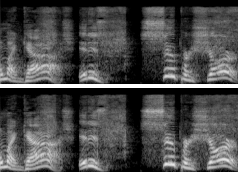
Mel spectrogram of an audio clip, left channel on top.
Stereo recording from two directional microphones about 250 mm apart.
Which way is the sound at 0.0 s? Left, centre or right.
Centre.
